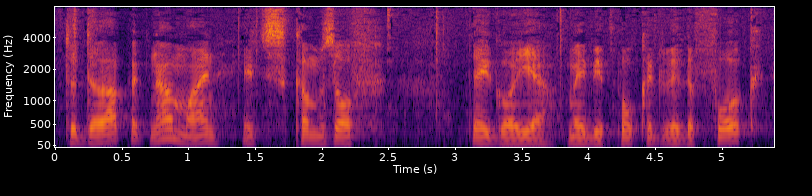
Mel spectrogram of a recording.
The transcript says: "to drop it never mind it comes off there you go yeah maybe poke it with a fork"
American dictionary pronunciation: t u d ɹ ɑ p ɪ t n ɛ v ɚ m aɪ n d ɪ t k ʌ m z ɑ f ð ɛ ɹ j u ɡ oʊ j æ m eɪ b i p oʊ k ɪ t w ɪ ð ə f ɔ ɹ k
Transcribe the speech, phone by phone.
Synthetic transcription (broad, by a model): t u d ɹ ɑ p ɪ t n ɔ ʊ m aɪ n ɪ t k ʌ m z ɑ f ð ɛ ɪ ɡ oʊ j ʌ m eɪ b i p oʊ k ɪ t w ɪ ð ə f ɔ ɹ k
